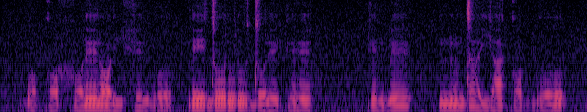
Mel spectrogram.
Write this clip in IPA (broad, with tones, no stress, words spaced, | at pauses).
ɡ͡bɔ˨kɔ˨ hɔ˨˦ ɾɛ̃˦ɾɔ˧ɾi˧ hɛ̃˧ɡ͡bo˨ | ɾe˦do˦ɾu˦ɾu˧ do˧ɾɛ̃˨kɛ̃˨˦ | kɛ̃˨ɡ͡bɛ̃˧ | nũ˧da˨ ja˨kɔ˨ ɡ͡bo˨˦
